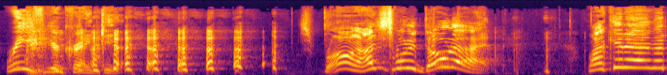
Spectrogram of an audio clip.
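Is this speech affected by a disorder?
No.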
